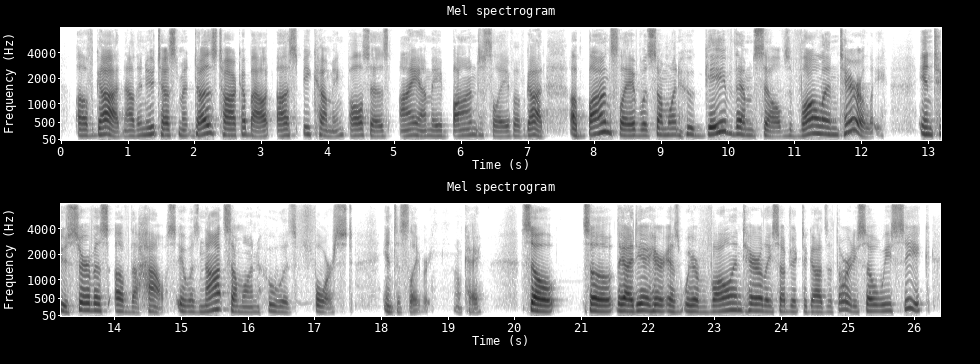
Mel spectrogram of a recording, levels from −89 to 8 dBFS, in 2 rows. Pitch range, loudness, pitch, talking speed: 150-175 Hz, -20 LUFS, 160 Hz, 135 wpm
